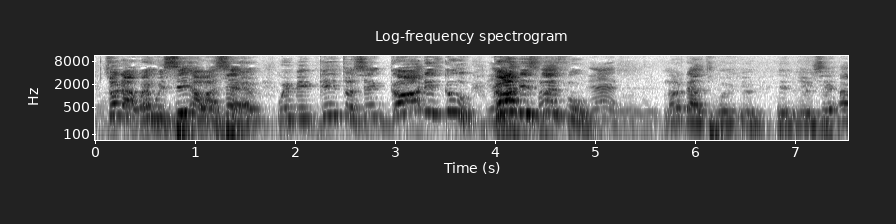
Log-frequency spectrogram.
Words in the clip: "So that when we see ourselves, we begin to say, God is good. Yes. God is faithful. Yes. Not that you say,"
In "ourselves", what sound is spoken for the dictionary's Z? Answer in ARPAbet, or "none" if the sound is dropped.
none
